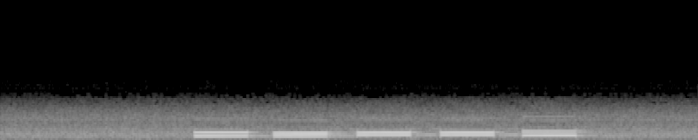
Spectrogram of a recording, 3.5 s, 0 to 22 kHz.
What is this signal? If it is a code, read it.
DTMF, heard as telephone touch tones, dialled by hand, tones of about 270 ms, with phone line noise and room echo. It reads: 54009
